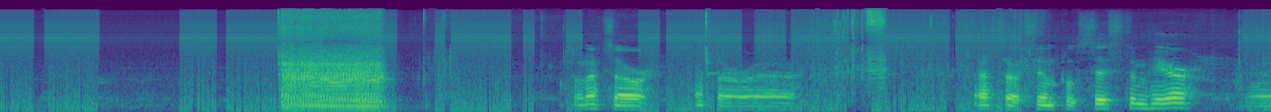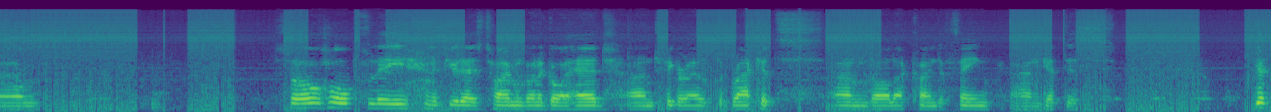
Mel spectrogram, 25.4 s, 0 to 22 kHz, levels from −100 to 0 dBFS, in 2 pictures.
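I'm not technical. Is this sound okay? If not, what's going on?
No. Two things are wrong.

Throughout the clip there is computer activity noise: a buzzing that pulses roughly 150 times a second and sits well below the main sound. It comes from the computer itself. When the processor, graphics card or mouse work harder, the electrical ground that the audio circuit shares with them shifts, and that shows up as buzz. It rises and falls with what the computer is doing, not with the sound.

From 7.45 to 16.85 seconds there is a time-stretched section. Here the sound suddenly plays at about 0.71 of its normal pace, so it drags, yet the pitch does not drop the way a slowed tape would. That combination likely comes from software stretching this part to fill a longer time. It keeps the pitch steady by repeating short slices of the audio.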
